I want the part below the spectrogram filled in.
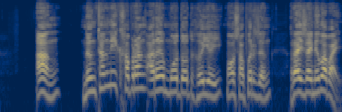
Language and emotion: Bodo, angry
